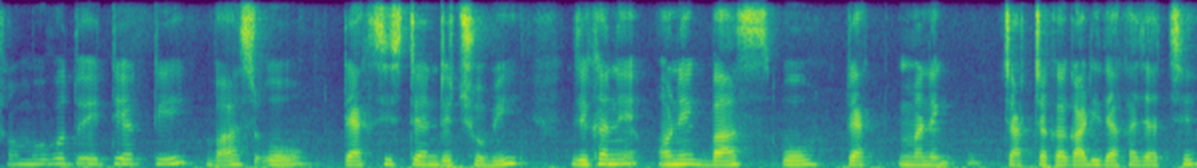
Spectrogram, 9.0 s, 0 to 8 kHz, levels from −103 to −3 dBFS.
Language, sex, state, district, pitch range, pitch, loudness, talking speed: Bengali, female, West Bengal, North 24 Parganas, 195-230 Hz, 210 Hz, -18 LUFS, 120 wpm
